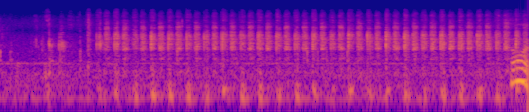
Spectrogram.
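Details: Out-of-breath Norwich Terrier panting in quick, even rhythmic gasps that settle in after the first second and continue to the end, with a faint click and a short burst of another sound at the close.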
